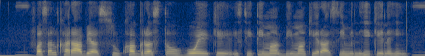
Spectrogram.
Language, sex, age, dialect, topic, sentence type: Chhattisgarhi, female, 18-24, Western/Budati/Khatahi, agriculture, question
